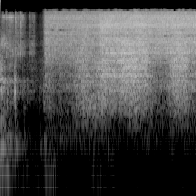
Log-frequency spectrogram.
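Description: Gravity-feed airbrush spraying paint onto a lure: a steady air hiss that starts about half a second in.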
